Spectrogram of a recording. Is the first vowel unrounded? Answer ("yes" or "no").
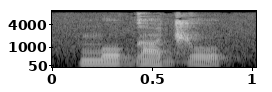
no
